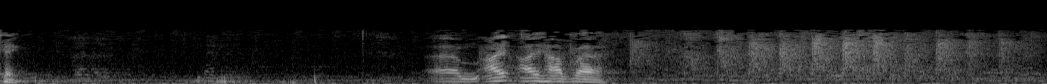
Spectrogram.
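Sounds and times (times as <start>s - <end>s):
speech: 0.0s - 0.3s, 4.4s - 6.2s
audience clapping: 5.6s - 10.4s.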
